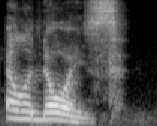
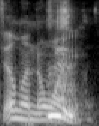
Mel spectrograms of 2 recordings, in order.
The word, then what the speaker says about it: Illinois: You're all-time top-tier talent, but you say Illinois. – Oh, does he? – What's wrong with that? That's how I say it. – No, because the S is silent. It's Illinois.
